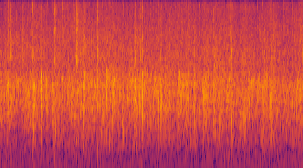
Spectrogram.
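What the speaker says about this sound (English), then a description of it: "let's give the applause to our newly elected directors" An audience at a cooperative's annual membership meeting applauds newly elected directors, a steady wash of clapping hands, fairly close and sustained with no voices on top.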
